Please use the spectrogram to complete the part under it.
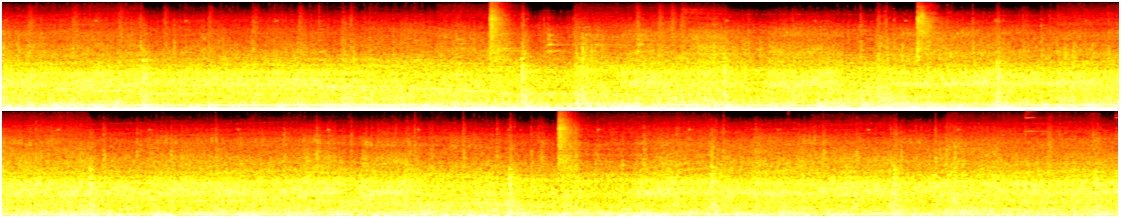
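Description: A diesel tractor engine drones while pulling a bale trailer.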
